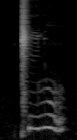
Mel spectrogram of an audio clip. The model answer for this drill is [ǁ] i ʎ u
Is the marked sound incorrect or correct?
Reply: correct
